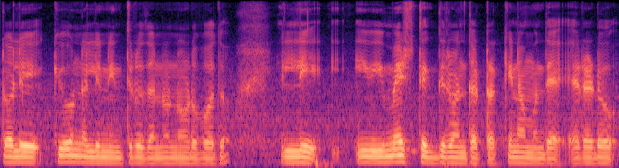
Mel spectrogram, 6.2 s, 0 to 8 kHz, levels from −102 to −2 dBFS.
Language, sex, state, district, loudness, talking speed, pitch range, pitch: Kannada, male, Karnataka, Bangalore, -18 LUFS, 115 wpm, 95-105 Hz, 100 Hz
